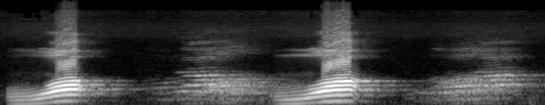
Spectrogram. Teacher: ज़ुबान की नोक सामने ऊपर वाले दांतों के सिरों को लग रही है। ज़ुबान की जड़ ऊपर की तरफ जा रही है, तालू की तरफ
